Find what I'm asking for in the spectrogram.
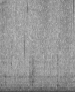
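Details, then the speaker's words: Miele washer drain test after pump work, where the old pump's impeller was poorly attached to the motor shaft and sand was suspected: stop pressed with a full tub, steady low hum with gurgling water, even as it empties fast; the drain pump runs normally. "Press stop, and you can hear the drains active, and it's getting rid of the water really fast."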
